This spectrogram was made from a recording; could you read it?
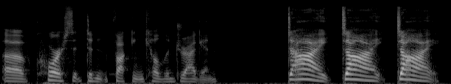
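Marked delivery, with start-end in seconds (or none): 2.9-4.4 high, loud battle scream; furious repeated war cry. Acted. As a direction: scream it at the dragon. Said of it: "I screamed".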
